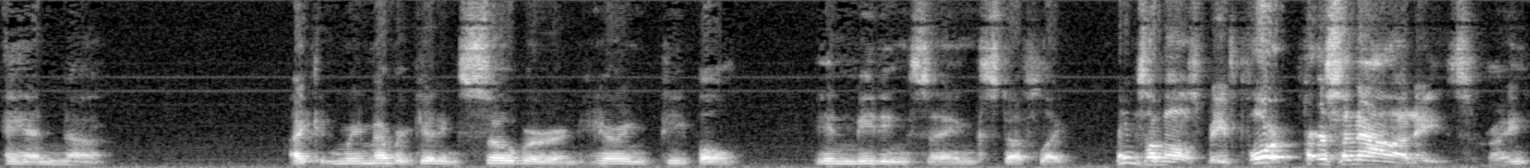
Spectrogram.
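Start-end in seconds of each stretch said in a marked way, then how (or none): 7.4-9.9 put-on loud, high, crusty old curmudgeonly voice. Recalling what people in aa meetings used to say, in a crusty old curmudgeonly voice. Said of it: "In a crusty old curmudgeonly voice".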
